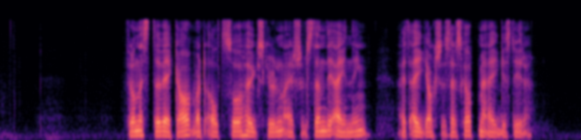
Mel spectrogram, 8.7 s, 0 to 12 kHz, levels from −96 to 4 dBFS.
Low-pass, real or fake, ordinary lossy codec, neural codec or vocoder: 7.2 kHz; real; none; none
